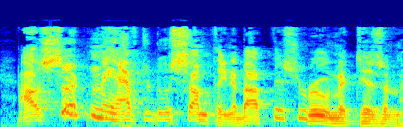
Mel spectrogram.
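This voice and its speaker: A man puts on a character voice, pitched fairly high and talking at a fairly quick pace. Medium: read story.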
